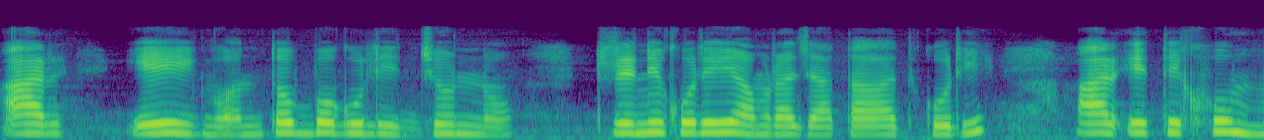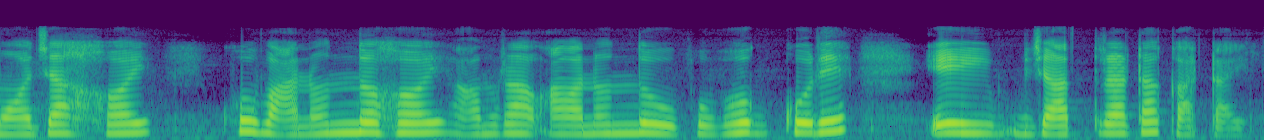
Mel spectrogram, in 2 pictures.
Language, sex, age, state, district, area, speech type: Bengali, female, 45-60, West Bengal, Purba Medinipur, rural, spontaneous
